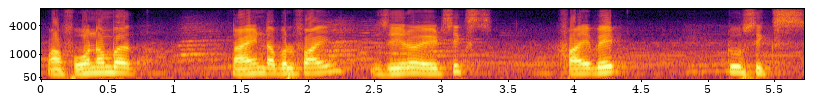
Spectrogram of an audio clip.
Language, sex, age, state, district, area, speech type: Telugu, male, 45-60, Telangana, Ranga Reddy, urban, spontaneous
